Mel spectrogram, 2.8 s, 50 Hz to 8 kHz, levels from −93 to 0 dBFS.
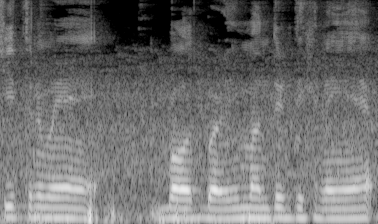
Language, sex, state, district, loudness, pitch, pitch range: Hindi, male, Uttar Pradesh, Lucknow, -17 LUFS, 130 Hz, 125-135 Hz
